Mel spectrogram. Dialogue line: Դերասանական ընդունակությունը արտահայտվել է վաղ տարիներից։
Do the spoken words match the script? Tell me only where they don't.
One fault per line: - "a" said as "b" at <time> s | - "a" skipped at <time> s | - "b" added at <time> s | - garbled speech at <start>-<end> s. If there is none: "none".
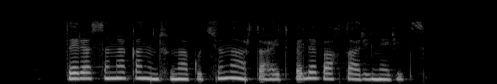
none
